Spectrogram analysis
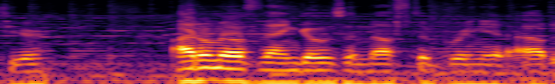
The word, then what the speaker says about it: Van Gogh: gogh then as i learned it was correctly pronounced uh you have van gogh and i really as much as i would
